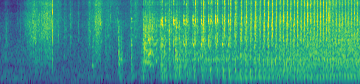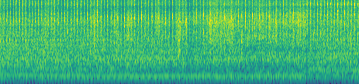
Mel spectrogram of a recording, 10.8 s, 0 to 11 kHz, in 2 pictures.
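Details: Craftsman 4.5 HP four-stroke carbureted yard vacuum that previously died after 5-10 seconds, after cleaning a fuel-fouled spark plug. A few pulls, then it catches, revs smoothly and holds a steady even note; runs properly.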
